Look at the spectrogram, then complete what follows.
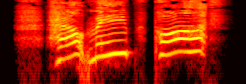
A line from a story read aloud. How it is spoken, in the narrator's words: she cried out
